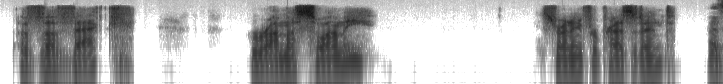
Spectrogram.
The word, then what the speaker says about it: Vivek Ramaswamy: I've not heard it, but I believe it's pronounced Vivek Ramaswamy.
